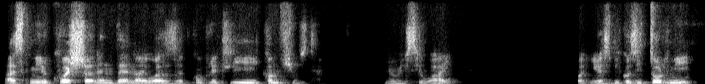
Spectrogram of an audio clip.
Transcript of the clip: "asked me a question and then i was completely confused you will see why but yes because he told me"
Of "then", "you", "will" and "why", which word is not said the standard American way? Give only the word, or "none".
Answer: none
